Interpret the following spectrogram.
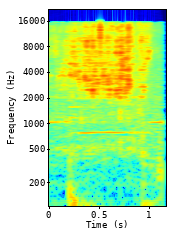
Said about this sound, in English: we add our chicken stock all at once.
